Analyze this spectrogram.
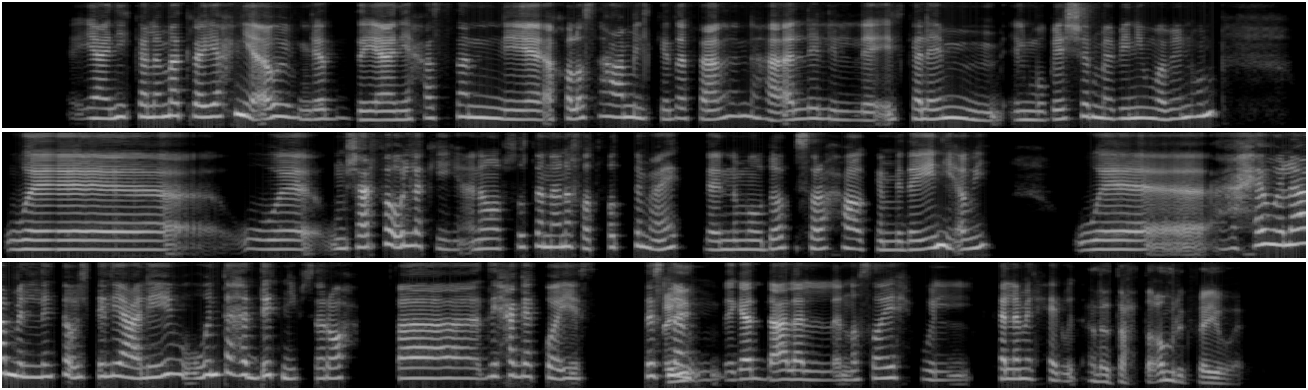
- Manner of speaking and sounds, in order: none
- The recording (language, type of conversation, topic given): Arabic, advice, إزاي أقدر أعبّر عن مشاعري من غير ما أكتم الغضب جوايا؟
